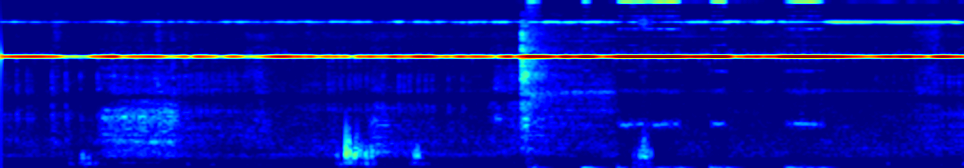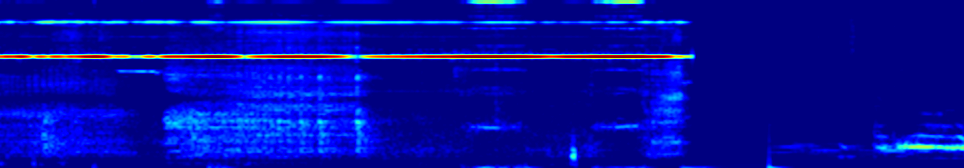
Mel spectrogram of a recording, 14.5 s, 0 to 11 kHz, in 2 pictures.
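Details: Homemade safety door alarm (mini buzzer, 9 V HW battery, clip with two metal pins, TV-remote circuit board) sounds a shrill, steady high-pitched buzz for about twelve seconds when the card is pulled from the clip, then cuts off cleanly; buzzer working.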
